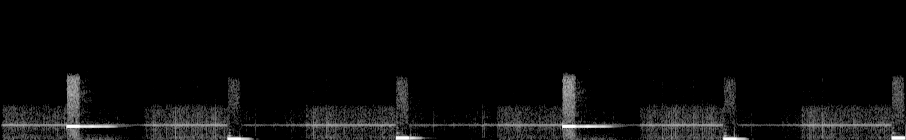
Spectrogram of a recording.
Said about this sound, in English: So here I'm going to play you some three sinusoidal tones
